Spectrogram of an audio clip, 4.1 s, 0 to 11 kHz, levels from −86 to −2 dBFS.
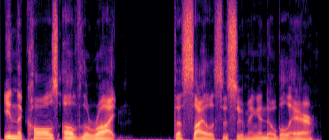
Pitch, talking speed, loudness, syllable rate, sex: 115 Hz, 175 wpm, -17 LUFS, 5.5 syllables/s, male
